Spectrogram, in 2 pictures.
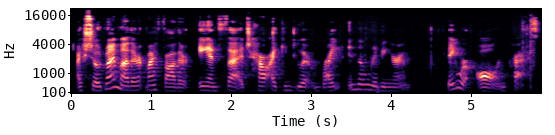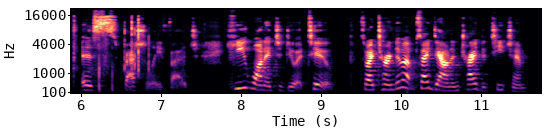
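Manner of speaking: ordinary delivery, nothing marked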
